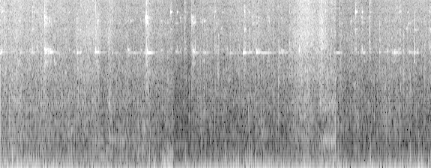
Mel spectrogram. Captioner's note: wind blowing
